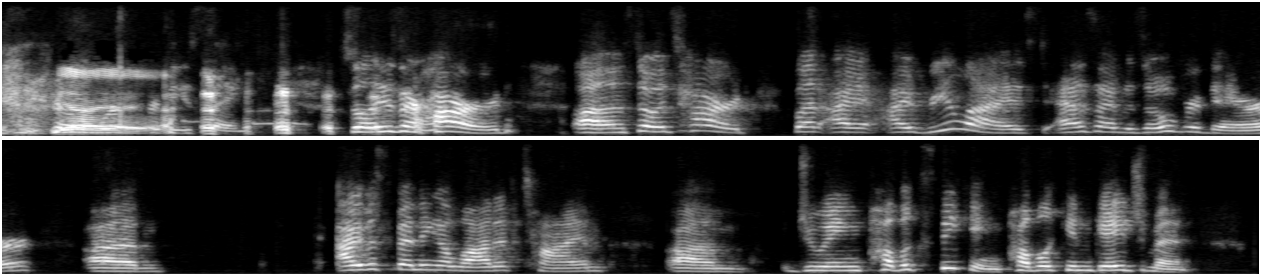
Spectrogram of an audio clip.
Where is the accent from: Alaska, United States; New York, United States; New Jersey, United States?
New York, United States; In fact, I had only ever been to Canada, but I'm from Western New York.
